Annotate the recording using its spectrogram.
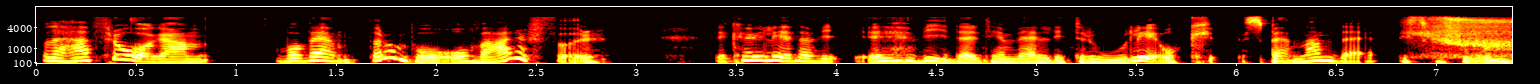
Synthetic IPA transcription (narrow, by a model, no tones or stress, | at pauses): ɔd̪ɛnɦæːɾfɾoːɡan | vavɛnt̪aɖɔmpʰɔʔɔvaɾfœ̰ɾ | d̪̥ɛkʰanjɵleːd̪aviːd̪aɾət̪ʰɪlɛnvɛld̪ɪt̪ɾuːlɪʔɔ̰kspɛnːand̪ə̰d̪̥ɪskɵɧṵːn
